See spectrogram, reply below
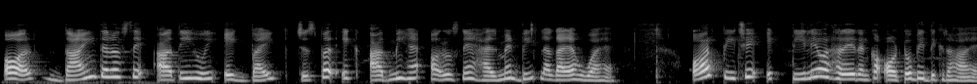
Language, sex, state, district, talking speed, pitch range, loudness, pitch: Hindi, female, Uttar Pradesh, Gorakhpur, 200 wpm, 210-285 Hz, -20 LUFS, 250 Hz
